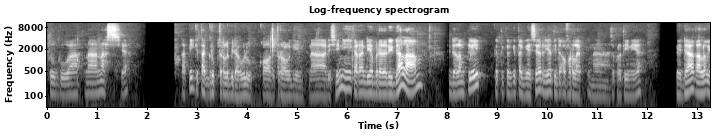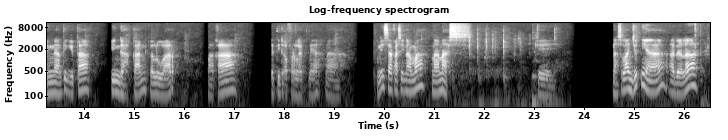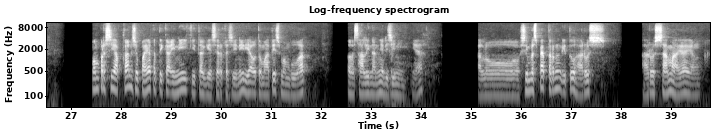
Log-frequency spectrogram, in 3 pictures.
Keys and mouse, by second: 0.1 click, 2.2 click, 4.3 ctrl+g, 8.8-12.6 drag, 14.2-15.4 drag, 16.8-18.5 drag, 19.6 click, 20.3 click, 21.3-22.8 typing, 29.0-30.5 drag.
